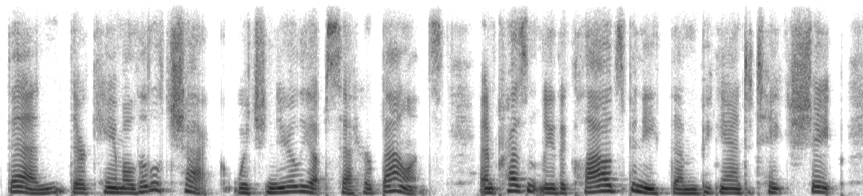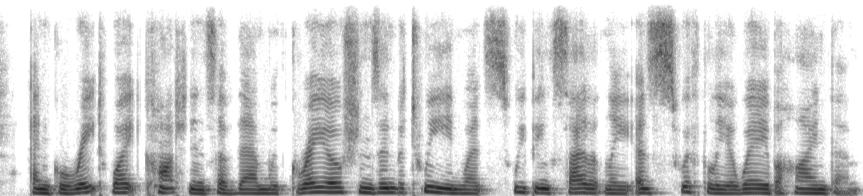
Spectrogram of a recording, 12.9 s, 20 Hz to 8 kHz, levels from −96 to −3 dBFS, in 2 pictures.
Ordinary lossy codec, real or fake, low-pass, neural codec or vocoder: Opus, 24 kbps; real; 7.2 kHz; none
